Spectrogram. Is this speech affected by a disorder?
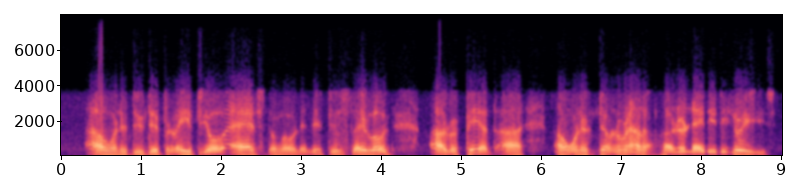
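Yes: cerebral palsy; wheelchair user.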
